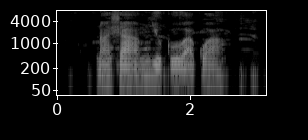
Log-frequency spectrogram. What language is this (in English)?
Rombo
